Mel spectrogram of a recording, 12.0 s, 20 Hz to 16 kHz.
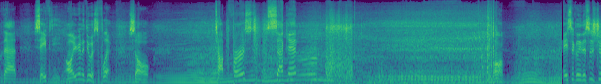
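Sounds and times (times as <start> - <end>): motorcycle engine accelerating: 1.0 - 11.9
wind noise: 6.1 - 9.2.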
